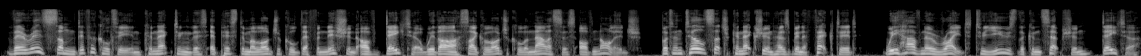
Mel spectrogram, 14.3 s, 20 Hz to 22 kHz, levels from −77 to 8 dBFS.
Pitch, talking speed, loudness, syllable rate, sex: 145 Hz, 145 wpm, -20 LUFS, 5.1 syllables/s, male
